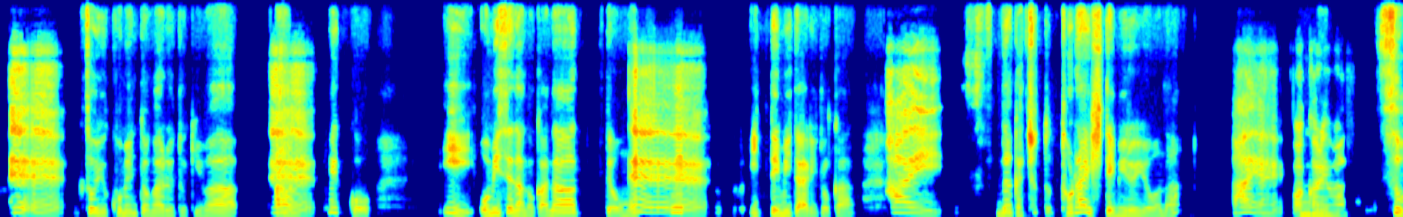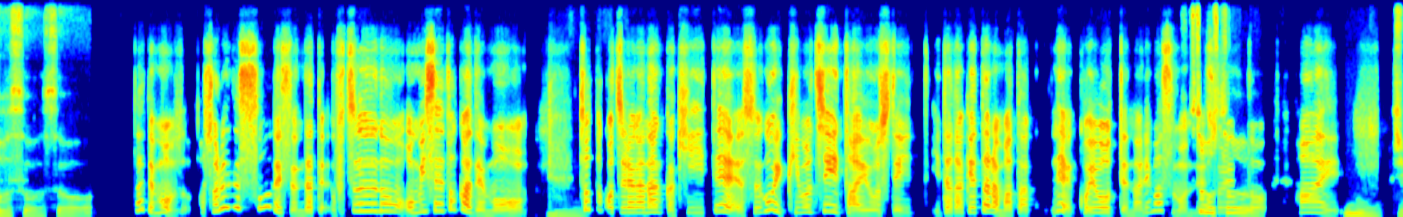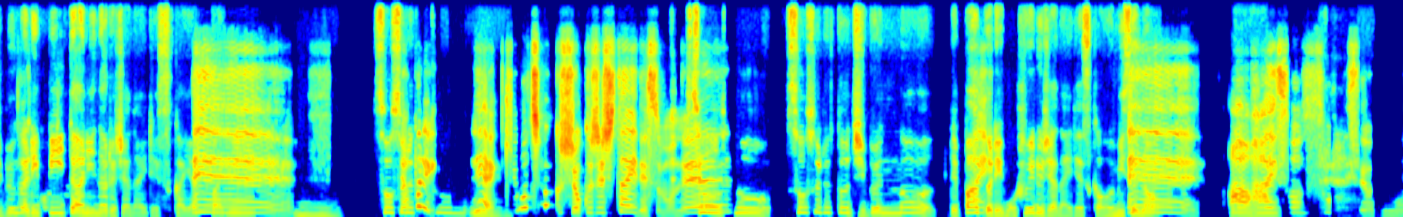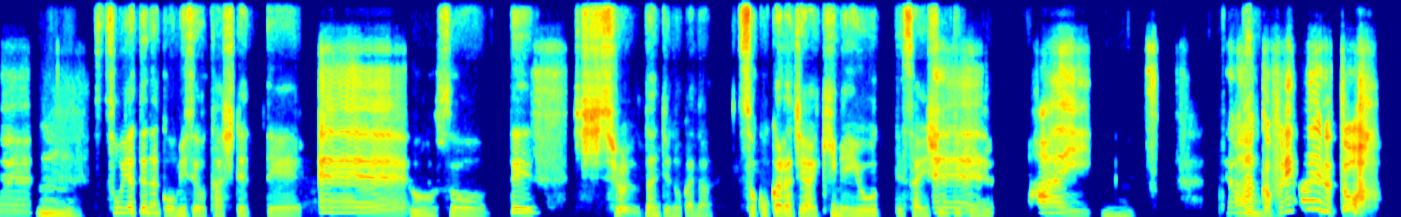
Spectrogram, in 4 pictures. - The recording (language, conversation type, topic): Japanese, unstructured, 新しいレストランを試すとき、どんな基準で選びますか？
- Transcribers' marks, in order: laugh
